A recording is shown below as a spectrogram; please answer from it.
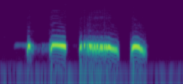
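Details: Spotted dove call used for decoy hunting to draw wild doves in quickly: four clean, mellow coos, a short note, two longer sustained coos the second slightly wavering, then a short falling final note.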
